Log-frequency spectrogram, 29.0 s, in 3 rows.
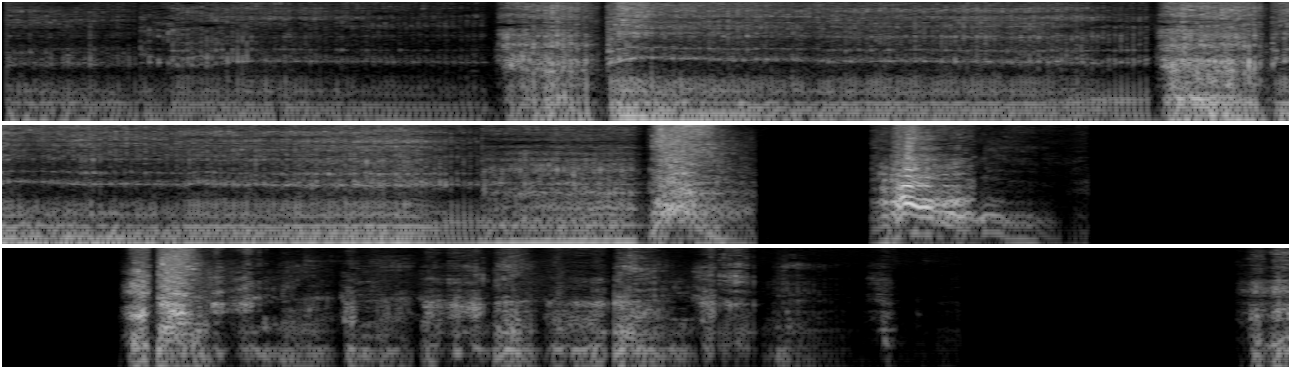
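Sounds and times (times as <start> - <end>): tiger growling: 0.0 - 15.4, 16.2 - 17.8, 20.2 - 26.5, 28.6 - 28.9
tiger roaring: 0.0 - 15.4, 16.2 - 17.6, 20.2 - 26.1, 28.6 - 28.9.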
